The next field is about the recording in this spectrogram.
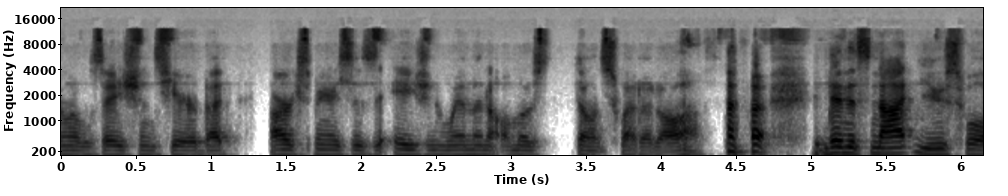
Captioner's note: laugh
